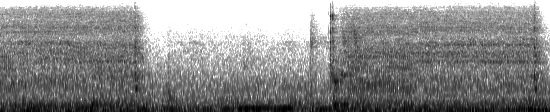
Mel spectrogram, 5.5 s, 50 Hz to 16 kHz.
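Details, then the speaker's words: LS-swapped S10 Blazer, fuel pump priming when power is jabbed to the fuel pump wire before first start: soft steady electric hum at one pitch, pump running smoothly; normal fuel pump priming. "so now whenever I Supply power to this we should hear the fuel pump Prime tonight there it goes that's freaking sick"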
